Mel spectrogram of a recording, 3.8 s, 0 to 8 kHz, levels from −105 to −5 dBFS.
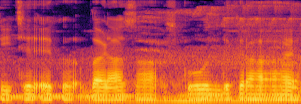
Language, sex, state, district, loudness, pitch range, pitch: Hindi, male, Bihar, Kaimur, -18 LUFS, 90-100 Hz, 95 Hz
